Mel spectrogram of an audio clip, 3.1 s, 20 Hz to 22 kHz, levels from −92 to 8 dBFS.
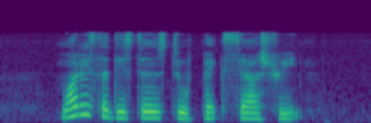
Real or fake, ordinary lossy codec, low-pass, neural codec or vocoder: real; none; 7.2 kHz; none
